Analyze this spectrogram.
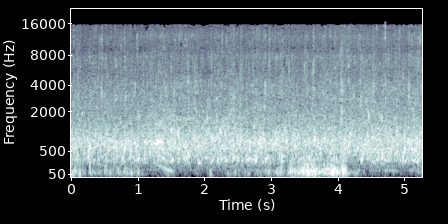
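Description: Small hillside stream running steadily in a narrow grassy channel, close by, where hands are scooping water to drink. A brief low rumble comes about three and a half seconds in.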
